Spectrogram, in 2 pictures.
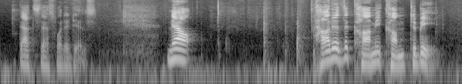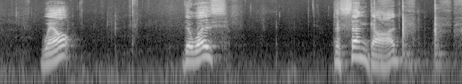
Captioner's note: marker clunks on the board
